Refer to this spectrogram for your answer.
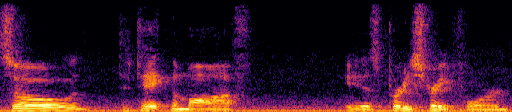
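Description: A man is talking with noticeable background noise in the recording. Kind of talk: tutorial. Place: garage.

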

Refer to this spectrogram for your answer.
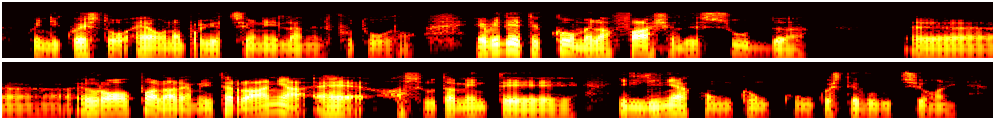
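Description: Big swings in loudness run through this man's speech. His pitch is fairly low, with ordinary pitch variation at a fairly slow pace. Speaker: roofing waterproofing project manager. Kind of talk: webinar presentation. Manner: halting.

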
